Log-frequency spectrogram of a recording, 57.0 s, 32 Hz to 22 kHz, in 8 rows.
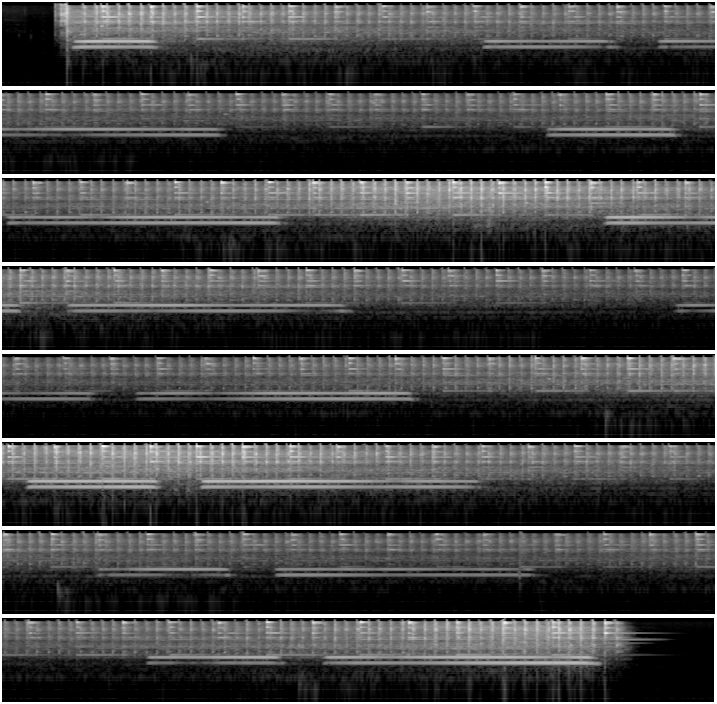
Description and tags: "Talking Silver Rail Express" toy train circa 1991 recorded with Blue Snowflake USB microphone and MacBook using Audacity. Length is about 1 minute.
